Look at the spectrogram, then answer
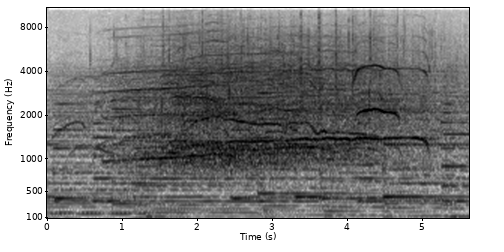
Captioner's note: cheering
